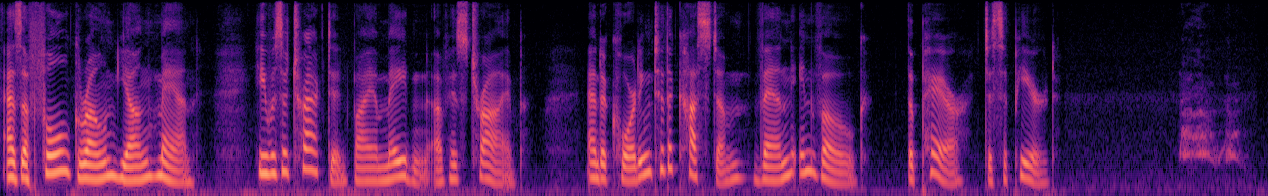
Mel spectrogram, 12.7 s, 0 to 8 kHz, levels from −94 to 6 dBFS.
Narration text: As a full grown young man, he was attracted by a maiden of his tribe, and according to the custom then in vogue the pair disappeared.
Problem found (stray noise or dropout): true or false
true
